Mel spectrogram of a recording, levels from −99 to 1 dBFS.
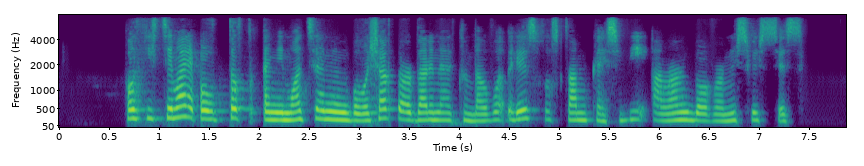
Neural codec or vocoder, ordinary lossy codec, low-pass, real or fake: codec, 16 kHz, 0.5 kbps, X-Codec, HuBERT features, trained on general audio; MP3, 64 kbps; 7.2 kHz; fake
